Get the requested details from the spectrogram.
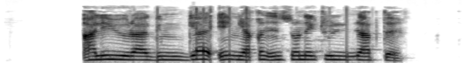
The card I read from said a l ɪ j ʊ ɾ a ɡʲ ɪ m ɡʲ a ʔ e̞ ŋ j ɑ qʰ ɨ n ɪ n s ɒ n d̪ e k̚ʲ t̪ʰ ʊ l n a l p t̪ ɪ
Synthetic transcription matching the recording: a l ɪ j ʊ ɾ a ɡʲ ɪ m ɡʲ a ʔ e̞ ŋ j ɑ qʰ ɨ n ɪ n s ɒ n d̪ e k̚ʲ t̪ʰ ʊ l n a p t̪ ɪ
